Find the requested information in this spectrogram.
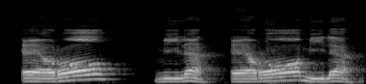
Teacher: vous prononcez bien le ra fatha, donc emphatique. Et comme il est suivi du alif, vous mettez bien 2 temps.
